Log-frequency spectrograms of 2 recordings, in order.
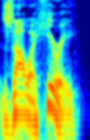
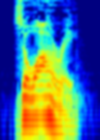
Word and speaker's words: Zawahiri: Now, a lot of times Americans pronounce it Zawahiri, but Arabic folks always pronounce it Zawahiri.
